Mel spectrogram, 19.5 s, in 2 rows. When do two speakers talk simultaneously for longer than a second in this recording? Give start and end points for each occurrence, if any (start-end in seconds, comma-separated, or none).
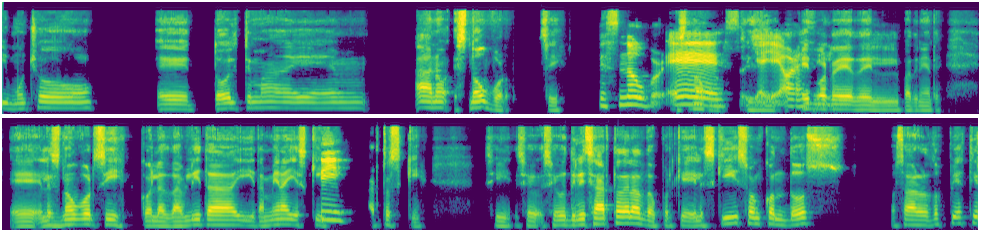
6.7-8.4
